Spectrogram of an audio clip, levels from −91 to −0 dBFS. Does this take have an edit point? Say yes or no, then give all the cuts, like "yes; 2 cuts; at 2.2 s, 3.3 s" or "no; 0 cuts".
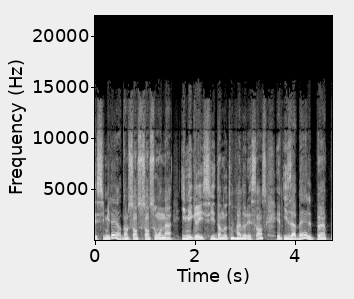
yes; 2 cuts; at 0.9 s, 3.7 s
